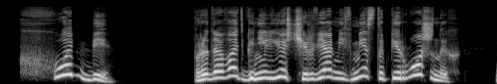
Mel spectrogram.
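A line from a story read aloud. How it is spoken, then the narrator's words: Indignant gasp. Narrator (Russian): возмущенно хапнула воздух ртом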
